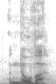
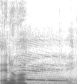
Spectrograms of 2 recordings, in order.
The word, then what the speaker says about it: Innova: And it looks like a Nova. Oh my God. Thomas. No, it's pronounced Innova.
